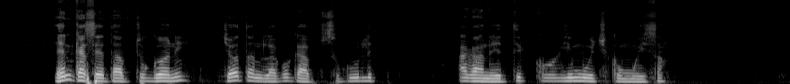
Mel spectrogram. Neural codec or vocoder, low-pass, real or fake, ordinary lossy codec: none; none; real; none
